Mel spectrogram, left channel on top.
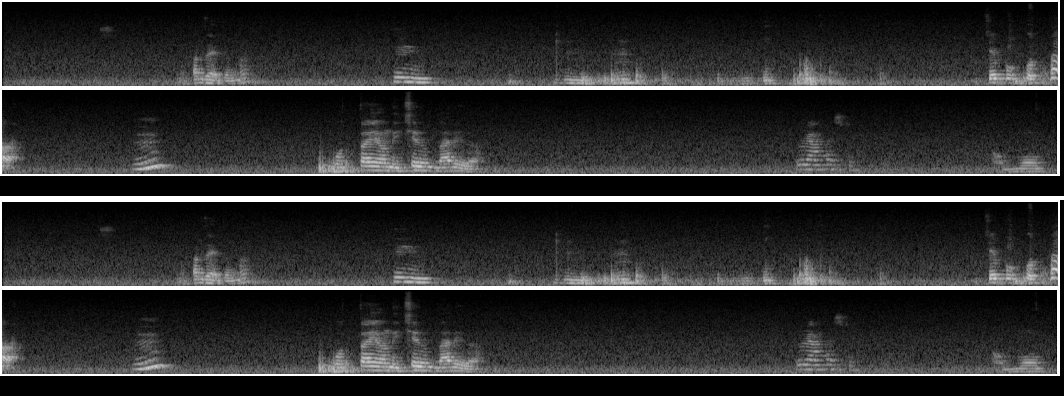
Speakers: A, on the left; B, on the right.
A: <inaudible>
B: అర్ధ అయ్యిందా
A: హ్మ్
B: మ్మ్ <inaudible> <inaudible> చెప్పు కొత్త
A: మ్మ్
B: వత్తాయి ఏమ ఇచ్చేది ఉందా లేదా
A: ఆగస్టు
B: అమ్మో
